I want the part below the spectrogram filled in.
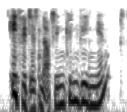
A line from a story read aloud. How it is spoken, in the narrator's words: said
